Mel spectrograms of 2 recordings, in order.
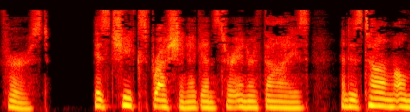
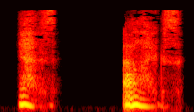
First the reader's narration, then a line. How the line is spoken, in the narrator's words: Lorelai breathed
